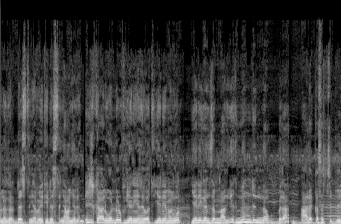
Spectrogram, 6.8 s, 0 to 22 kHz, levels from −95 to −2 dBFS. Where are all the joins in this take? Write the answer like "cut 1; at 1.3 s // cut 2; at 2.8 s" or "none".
cut 1; at 1.7 s // cut 2; at 3.7 s // cut 3; at 5.9 s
